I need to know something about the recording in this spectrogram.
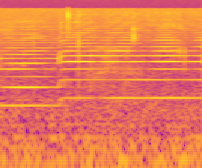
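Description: Software synthesizer lead patch ('Funk Lead') playing back two held notes, stepping up to the higher note about half a second in.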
